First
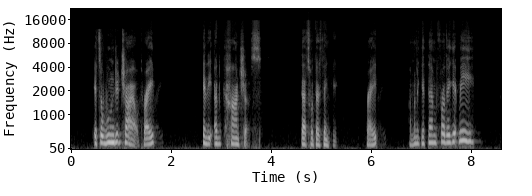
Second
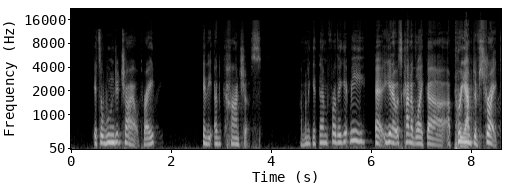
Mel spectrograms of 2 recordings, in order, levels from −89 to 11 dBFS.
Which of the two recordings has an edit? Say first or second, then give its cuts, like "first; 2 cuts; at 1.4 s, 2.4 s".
second; 2 cuts; at 4.5 s, 6.1 s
